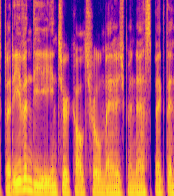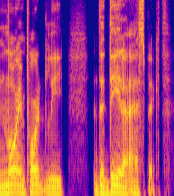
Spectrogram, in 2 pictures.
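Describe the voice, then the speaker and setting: A man in his forties from Ethiopia, a consultant guest explaining his work in a podcast interview, in short measured phrases with fillers. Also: lowish voice, no echo, clean studio sound.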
